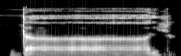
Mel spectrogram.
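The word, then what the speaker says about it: د: So moving to the next one, this is Dal, Dal, Dal. It's a D sound.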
